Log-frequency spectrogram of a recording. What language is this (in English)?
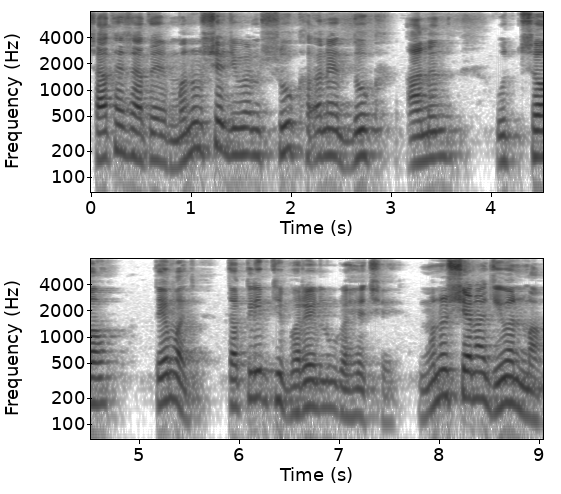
Gujarati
